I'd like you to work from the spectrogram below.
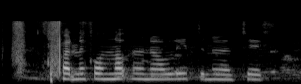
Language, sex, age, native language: Icelandic, male, 15, Icelandic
